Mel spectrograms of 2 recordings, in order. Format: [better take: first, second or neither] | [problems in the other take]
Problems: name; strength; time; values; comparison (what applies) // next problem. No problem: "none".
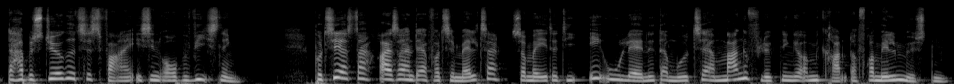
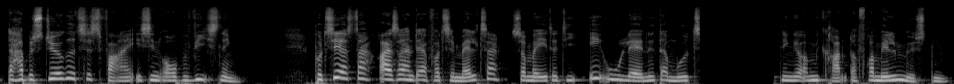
first | audio cutting out; at 7 s for 0.5 s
